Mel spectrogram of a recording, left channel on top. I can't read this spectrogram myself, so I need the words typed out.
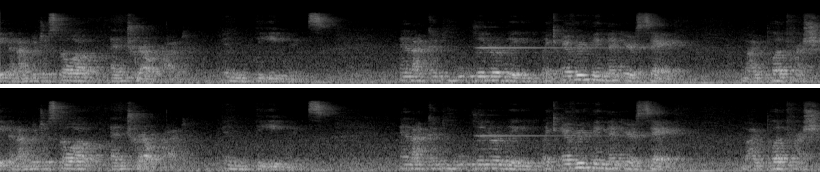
and I would just go out and trail ride in the evenings. And I could literally, like everything that you're saying, my blood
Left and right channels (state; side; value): normal; both; correlation 0.45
